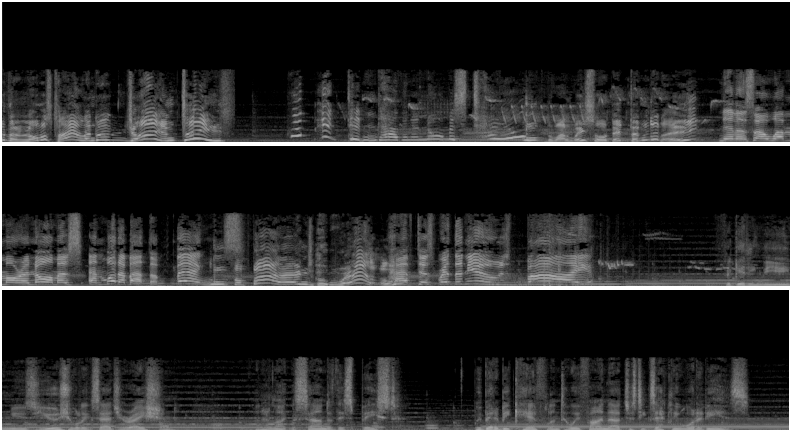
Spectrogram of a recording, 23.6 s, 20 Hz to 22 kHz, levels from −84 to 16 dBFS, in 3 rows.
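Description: The audio has no audible technical faults.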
